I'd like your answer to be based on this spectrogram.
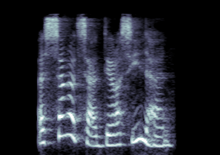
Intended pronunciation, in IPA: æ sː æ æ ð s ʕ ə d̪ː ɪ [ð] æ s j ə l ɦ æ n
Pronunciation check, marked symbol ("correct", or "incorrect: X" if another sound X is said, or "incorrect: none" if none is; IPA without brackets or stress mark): incorrect: ʁ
